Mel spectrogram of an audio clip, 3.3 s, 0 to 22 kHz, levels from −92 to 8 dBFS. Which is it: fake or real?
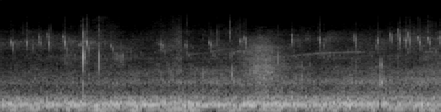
fake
